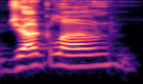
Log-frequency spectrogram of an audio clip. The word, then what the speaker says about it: juglone: tree roots produce I think this is I'm pronouncing ing this correctly juglone j u l o n e which is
